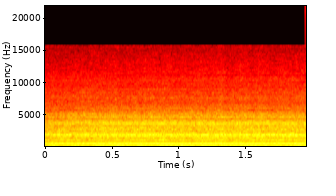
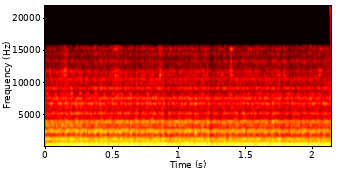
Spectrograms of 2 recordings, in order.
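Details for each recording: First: Combination milling machine's 3-phase induction motor after rotor bearing replacement (with mismatched bearings), horizontal spindle running, recorded on a lapel mic: a steady, even hum with two constant tones, about 78–79 dBA. It sounds much improved, with no rumble. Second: Front rotor bearing from the 3-phase induction motor of a combination milling machine, spun by hand after disassembly: gritty, rasping whirr with a faint ring as it slows; worn bearing behind the motor noise, to be replaced.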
